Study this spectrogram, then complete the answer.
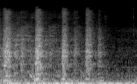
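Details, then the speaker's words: Subaru Ace M70 kei car cranking with choke after rewiring; timing is uncertain, giving uneven, labored chuffing bursts; owner suspects it is out of time. Oil is well over full, possibly water from a head gasket. Abnormal cranking noise, cause unconfirmed. "Oh, what the fuck? That doesn't sound good. Why does it sound so fucked up? That's weird. It actually sounds like it's out of time or something."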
